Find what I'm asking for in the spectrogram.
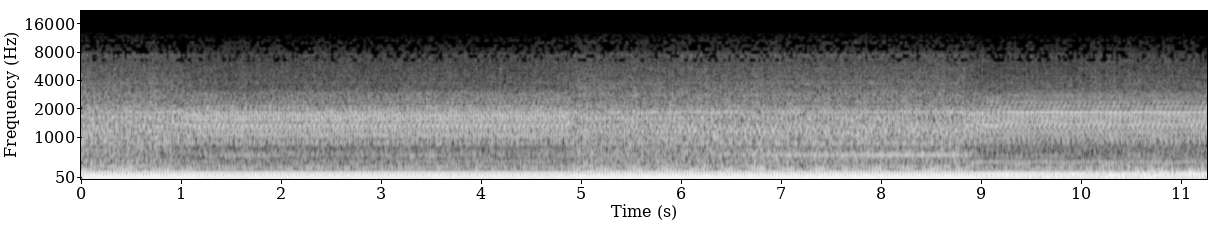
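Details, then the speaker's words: Dual drum vibratory roller diesel engine at idle, just started to warm up after new filters and hand-pumped hydraulic oil refill (slightly over full line), watched for leaks; deep steady even throb, no knocks or misses: normal idle. "We're gonna turn it on, let it warm up. Just let it sit at idle before we attempt to do anything with it."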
